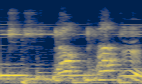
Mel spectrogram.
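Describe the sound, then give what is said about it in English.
A few sharp, yelping dog barks ring out over a steady musical backing, coming in quick bursts with a whiny, rising-and-falling pitch. “Got the dog barking and shit.”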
